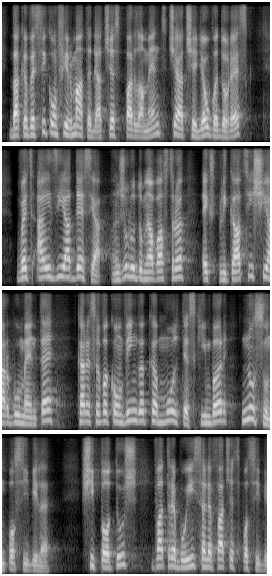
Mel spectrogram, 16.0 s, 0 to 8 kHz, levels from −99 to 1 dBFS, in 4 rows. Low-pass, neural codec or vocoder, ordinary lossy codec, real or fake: 7.2 kHz; codec, 16 kHz, about 1 kbps, DyCAST, with the encoder's durations; none; fake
